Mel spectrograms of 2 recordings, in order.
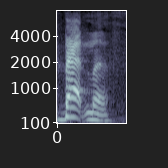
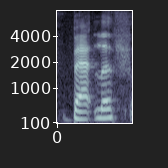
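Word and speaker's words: bat'leth: I'm positive I'm not doing the correct Klingon pronunciation. – I think you're right. It's Batleth. – Batleth, yeah.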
